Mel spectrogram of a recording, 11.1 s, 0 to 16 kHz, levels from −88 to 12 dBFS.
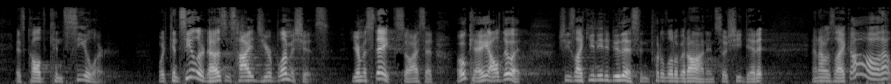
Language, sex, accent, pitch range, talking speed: English, male, American, 140-195 Hz, 230 wpm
